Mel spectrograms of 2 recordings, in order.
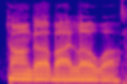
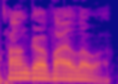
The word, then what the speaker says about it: Tagovailoa: Tagovailoa. – Tagovailoa.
